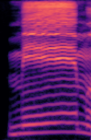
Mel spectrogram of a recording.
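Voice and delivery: whole word in one joined, drawn-out piece; teacher's blended model reading; syllables blended. Shown as a demonstration. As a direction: join the sounds into one clear word. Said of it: "आपस में मिला के पढ़ना है".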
